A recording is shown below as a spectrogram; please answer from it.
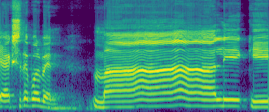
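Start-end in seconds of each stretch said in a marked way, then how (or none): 1.3-3.3 Maliki stretched very slowly; teacher models Maliki slowly; slow drawn-out reading. Shown as a demonstration. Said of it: "আরও একবার পড়বেন".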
